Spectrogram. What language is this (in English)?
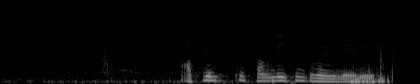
Bangla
